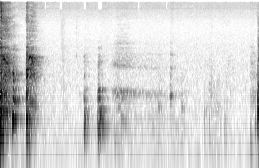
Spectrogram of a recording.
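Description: Two sharp coughs open, followed by a few softer throat sounds and small bursts, then another cough at the very end; close and fairly loud with quiet gaps, in a room with dry heated air.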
